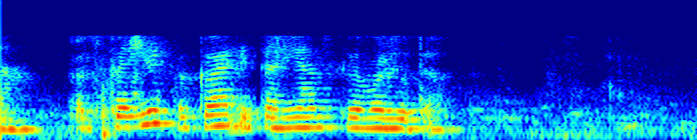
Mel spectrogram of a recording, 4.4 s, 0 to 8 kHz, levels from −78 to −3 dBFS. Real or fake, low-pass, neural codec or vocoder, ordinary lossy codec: fake; 7.2 kHz; codec, 16 kHz, 2 kbps, X-Codec, HuBERT features, trained on general audio; AAC, 16 kbps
